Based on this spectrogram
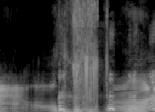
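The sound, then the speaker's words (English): A voice imitates a fart with a single drawn-out, buzzy raspberry lasting over a second, its low droning tone breaking into a loud, hissy sputter midway before droning on. No words are spoken. “So I say someone says, hi, how are you? And instead of talking, you go.”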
